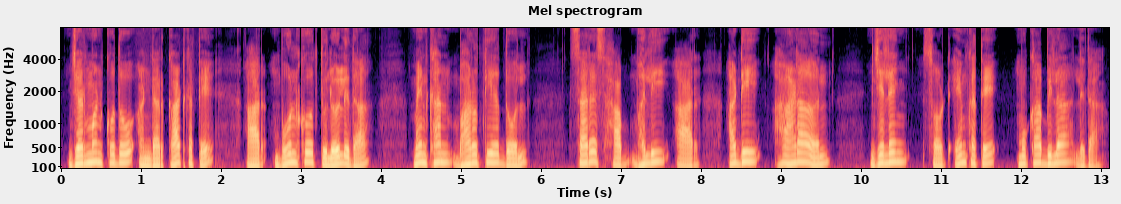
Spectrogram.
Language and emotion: Santali, neutral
